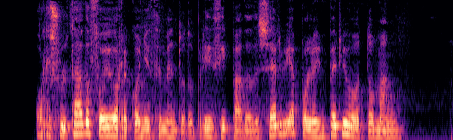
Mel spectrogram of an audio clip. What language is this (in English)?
Galician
